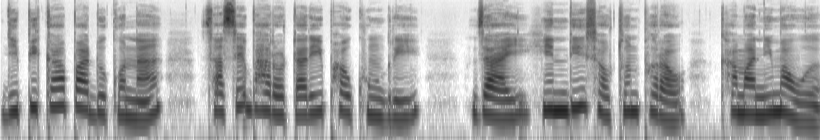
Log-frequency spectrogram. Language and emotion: Bodo, neutral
